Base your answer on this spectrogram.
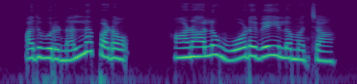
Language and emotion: Tamil, sad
